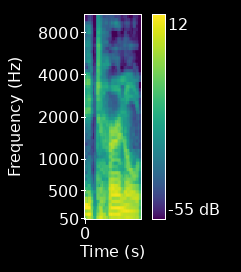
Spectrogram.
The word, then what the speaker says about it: ETERNVL: since cool uh let's touch on uh it's Eternal right that's how you pronounce it I just want to make sure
